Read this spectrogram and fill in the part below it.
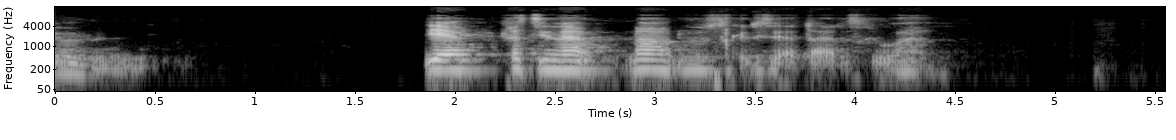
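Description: A woman speaks calmly into a microphone, close by.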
